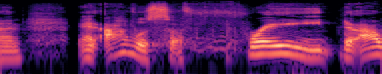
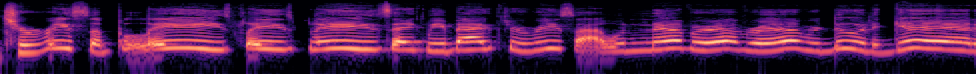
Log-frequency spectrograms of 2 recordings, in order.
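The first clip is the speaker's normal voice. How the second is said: mock weepy, pitched-up, tearful, pleading crying; 11 semitones higher than usual. Retelling a man begging his partner to take him back: imitating someone crying and pleading. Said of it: "crying and going on".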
